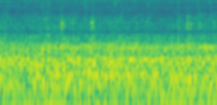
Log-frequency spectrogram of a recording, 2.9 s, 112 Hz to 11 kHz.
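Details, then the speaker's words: Logik L20DHW12 dehumidifier that would not power up, running after repair: steady, even low hum with a few light ticks and no rattle or labouring; compressor running normally. "so apparently it works we leave it running for a couple of hours put it into the house"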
